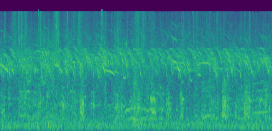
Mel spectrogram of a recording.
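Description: A flock of chickens keeps up a steady stream of close, overlapping clucks as they peck at green grass and plants, with no voices over it.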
